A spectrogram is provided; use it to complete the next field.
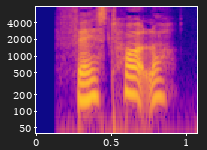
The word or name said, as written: fastholder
